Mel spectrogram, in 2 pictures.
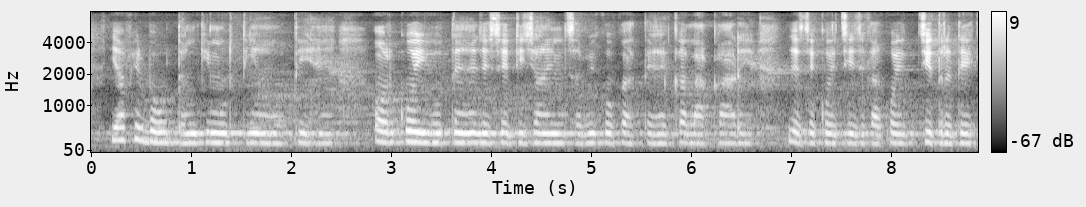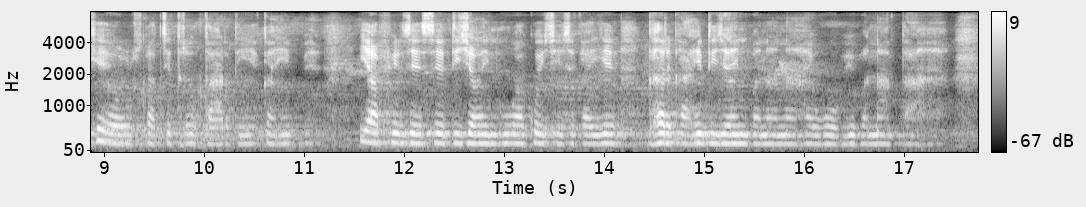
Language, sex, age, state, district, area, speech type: Hindi, female, 30-45, Bihar, Begusarai, rural, spontaneous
